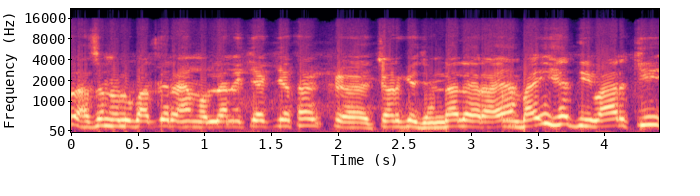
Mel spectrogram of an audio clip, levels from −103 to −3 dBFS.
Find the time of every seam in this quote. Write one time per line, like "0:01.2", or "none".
0:03.3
